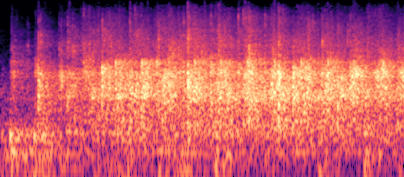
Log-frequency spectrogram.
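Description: Audience applauding, many hands clapping at once, starting a moment in.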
